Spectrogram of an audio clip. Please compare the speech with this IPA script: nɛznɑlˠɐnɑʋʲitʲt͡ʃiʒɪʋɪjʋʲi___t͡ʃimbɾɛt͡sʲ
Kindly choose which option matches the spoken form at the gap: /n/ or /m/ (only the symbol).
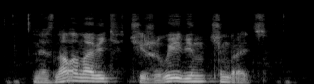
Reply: n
